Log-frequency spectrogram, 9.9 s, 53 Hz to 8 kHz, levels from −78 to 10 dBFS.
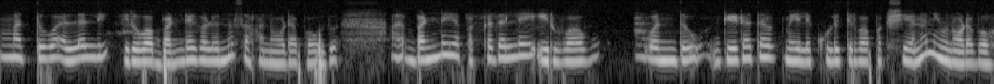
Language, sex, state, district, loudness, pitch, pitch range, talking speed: Kannada, female, Karnataka, Mysore, -22 LUFS, 225 Hz, 210-255 Hz, 100 wpm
